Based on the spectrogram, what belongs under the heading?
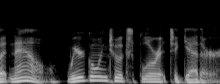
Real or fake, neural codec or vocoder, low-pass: real; none; 5.4 kHz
